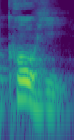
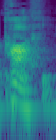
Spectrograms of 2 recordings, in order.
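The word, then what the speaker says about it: café: uh in in Spanish it's uh triangulo Del kohi or Cofe sorry I said kohi in Japanese when I try to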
